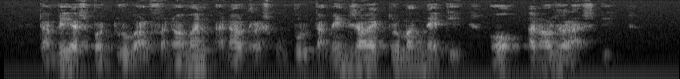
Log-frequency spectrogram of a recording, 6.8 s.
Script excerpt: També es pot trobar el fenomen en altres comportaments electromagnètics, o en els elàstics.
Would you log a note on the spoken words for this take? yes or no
no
